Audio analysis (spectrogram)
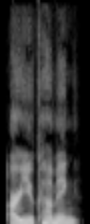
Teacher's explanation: rising intonation for yes no questions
